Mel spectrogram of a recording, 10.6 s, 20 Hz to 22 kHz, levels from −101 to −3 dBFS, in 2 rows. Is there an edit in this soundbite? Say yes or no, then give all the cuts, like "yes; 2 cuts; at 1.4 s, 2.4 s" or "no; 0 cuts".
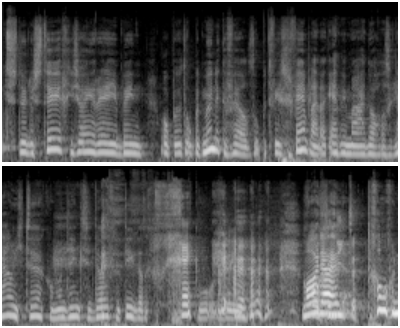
yes; 1 cut; at 2.0 s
